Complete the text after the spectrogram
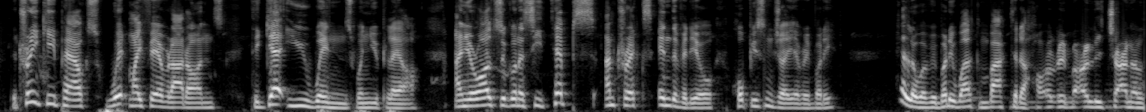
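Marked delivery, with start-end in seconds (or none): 9.0-11.5 silly, goofy put-on voice, much lower. Greeting viewers at the start of a channel video: silly voice. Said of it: "Why did I say it in a silly voice?".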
